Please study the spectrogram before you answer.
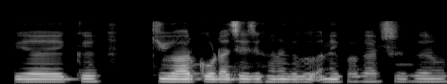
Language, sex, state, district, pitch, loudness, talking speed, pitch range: Bengali, male, West Bengal, Purulia, 125 Hz, -24 LUFS, 145 wpm, 125-130 Hz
